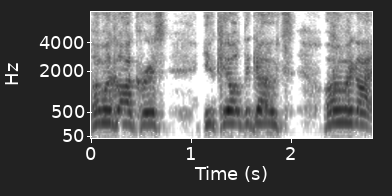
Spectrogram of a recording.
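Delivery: high, loud, panicked outburst, cry of alarm. Retelling an ex-husband's reaction to goats falling over: imitating someone panicking. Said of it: "And he's, like, panicking".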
